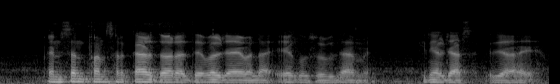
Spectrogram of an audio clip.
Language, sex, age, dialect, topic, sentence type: Magahi, male, 18-24, Southern, banking, statement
